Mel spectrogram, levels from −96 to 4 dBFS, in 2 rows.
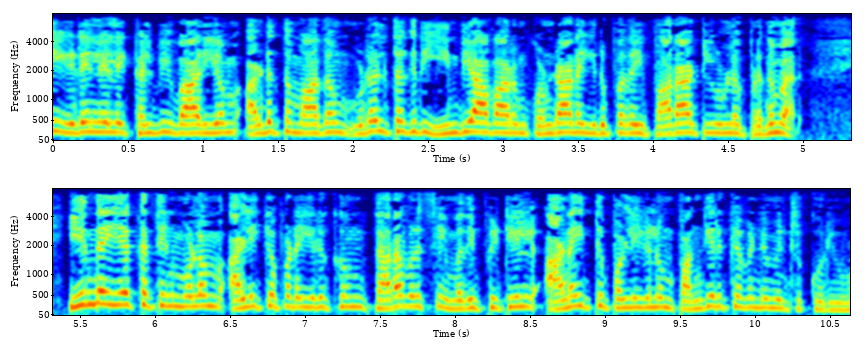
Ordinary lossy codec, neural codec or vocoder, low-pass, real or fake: none; none; 7.2 kHz; real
